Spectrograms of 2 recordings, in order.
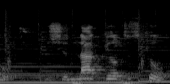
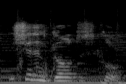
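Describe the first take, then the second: First: Should not is said as two full words. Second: Should not is contracted into one word. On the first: "Rather than saying you should not go to school" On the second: "you can say you shouldn't go to school"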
